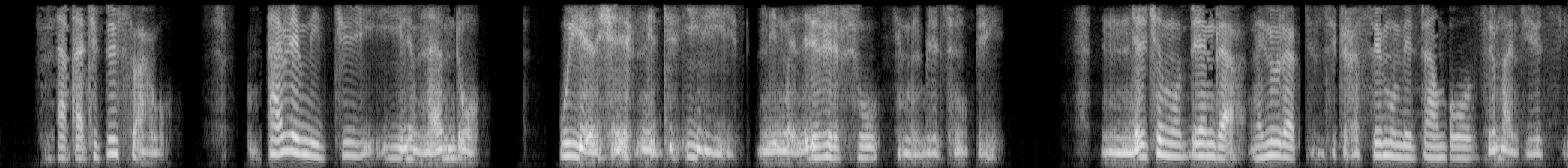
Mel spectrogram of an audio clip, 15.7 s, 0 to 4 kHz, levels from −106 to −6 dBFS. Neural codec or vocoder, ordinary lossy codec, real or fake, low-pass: autoencoder, 44.1 kHz, a latent of 192 numbers a frame, MeloTTS; AAC, 24 kbps; fake; 3.6 kHz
